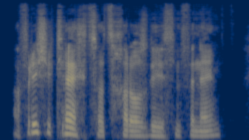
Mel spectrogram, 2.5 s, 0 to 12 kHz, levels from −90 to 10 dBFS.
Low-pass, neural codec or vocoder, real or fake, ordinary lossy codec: 10.8 kHz; codec, 24 kHz, 0.9 kbps, WavTokenizer, medium speech release version 1; fake; AAC, 64 kbps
